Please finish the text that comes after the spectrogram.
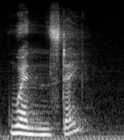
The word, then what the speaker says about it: Wednesday: Now the most difficult one of the week, Wednesday. Looks like Wednesday, but let's remove the D and the second E.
